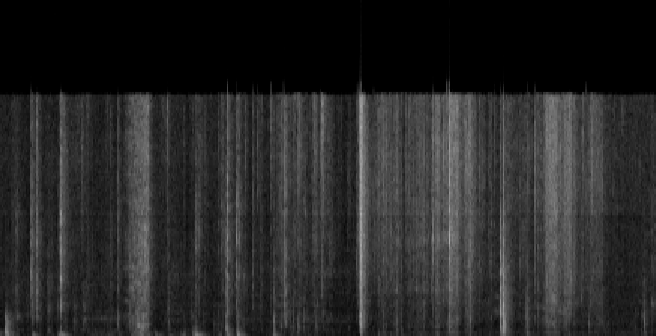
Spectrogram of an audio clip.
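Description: Plastic shrink wrap being torn and peeled off a trading-card hobby box, crinkling, with irregular sharp crackles; the loudest rips come a little before the middle and again near the end.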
